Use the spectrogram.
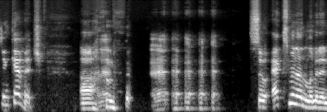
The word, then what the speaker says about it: Sienkiewicz: It's pronounced Sienkiewicz.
